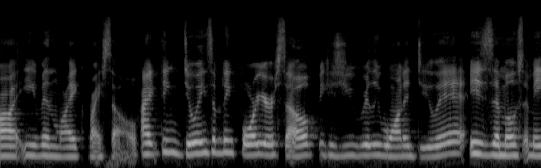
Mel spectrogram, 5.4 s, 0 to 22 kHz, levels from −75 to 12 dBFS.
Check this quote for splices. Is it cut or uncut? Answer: cut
